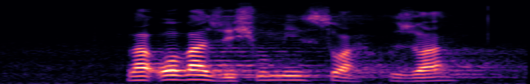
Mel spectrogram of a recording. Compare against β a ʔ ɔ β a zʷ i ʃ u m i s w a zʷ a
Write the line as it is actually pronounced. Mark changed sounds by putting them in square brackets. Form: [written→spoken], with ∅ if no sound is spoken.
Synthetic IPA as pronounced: β a ʔ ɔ β a zʷ i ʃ u m i s w a zʷ a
